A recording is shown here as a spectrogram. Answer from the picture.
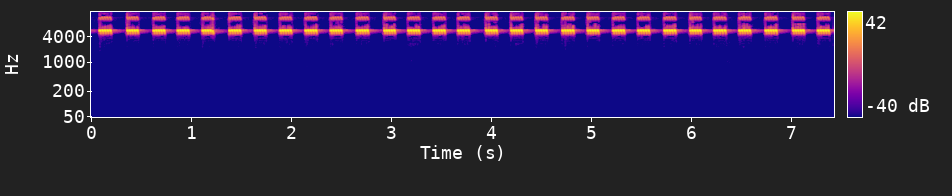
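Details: Soothing chirping of a male cricket on a summer evening, crisp high-pitched pulses repeating at a quick, even pace, about four per second, alone in stillness.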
